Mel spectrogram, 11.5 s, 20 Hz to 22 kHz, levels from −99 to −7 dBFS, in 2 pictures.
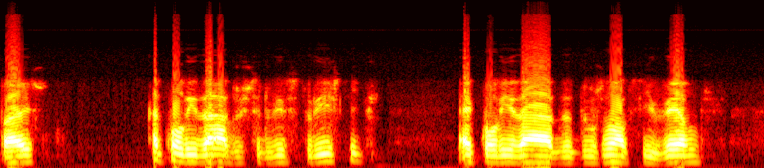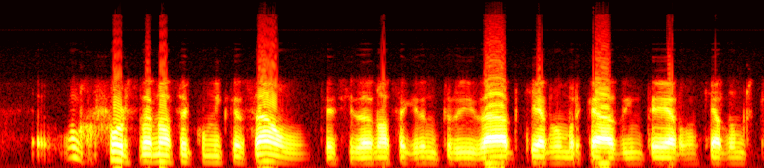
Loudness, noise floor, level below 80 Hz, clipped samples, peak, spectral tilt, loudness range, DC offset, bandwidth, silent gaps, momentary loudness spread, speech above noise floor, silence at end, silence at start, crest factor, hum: -12 LUFS; -70 dBFS; -58 dBFS; 0.6%; 0 dBFS; -6 dB/octave; 3 LU; under 0.1%; 9.4 kHz; none; 17 LU; 58 dB; 0.15 s; 0.05 s; 12 dB; none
